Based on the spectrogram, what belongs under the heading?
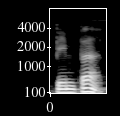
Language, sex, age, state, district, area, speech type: Nepali, male, 18-30, West Bengal, Kalimpong, rural, spontaneous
